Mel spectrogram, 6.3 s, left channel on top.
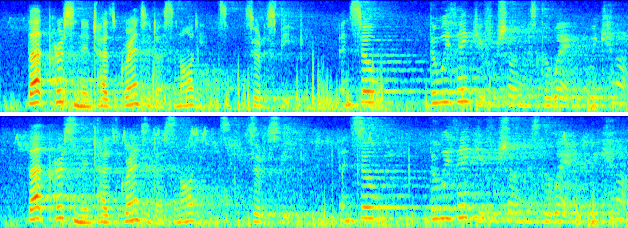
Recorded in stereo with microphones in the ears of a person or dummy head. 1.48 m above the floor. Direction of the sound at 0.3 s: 30° left (ahead or behind).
